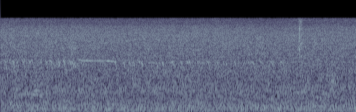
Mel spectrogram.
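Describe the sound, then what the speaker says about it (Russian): Small waterfall at Manavgat in Turkey, a constant broadband rush of falling water filling the whole clip evenly, close and steady, without other distinct sounds. "Водопад здесь небольшой."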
